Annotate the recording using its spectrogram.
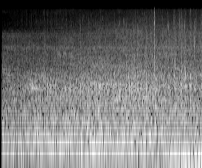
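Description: A car's engine running as the car rolls in, its low rumble growing louder near the end.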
